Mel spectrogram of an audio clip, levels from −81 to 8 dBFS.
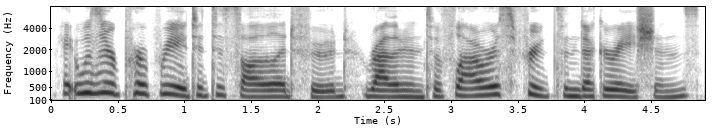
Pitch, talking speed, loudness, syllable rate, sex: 225 Hz, 160 wpm, -17 LUFS, 4.8 syllables/s, female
